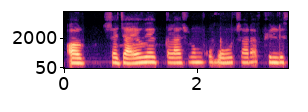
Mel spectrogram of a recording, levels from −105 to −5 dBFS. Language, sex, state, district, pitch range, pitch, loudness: Hindi, female, Bihar, West Champaran, 230-245 Hz, 235 Hz, -20 LUFS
